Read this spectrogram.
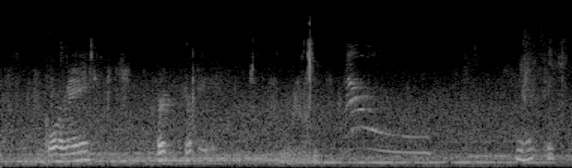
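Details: Feral cats, three of them, begging for food by a shut-down building at Mare Island Naval Shipyard, Vallejo, California: two quick, wavering meows, then a longer descending meow, and a last short cry, over a low hum.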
